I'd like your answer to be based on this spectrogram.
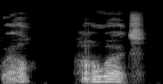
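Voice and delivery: drop into a stage whisper. Narrating a character returning and giving her line: whispering. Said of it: "and she whispers".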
